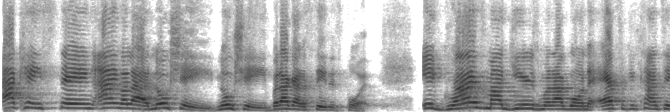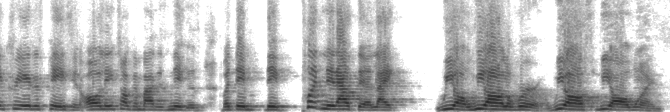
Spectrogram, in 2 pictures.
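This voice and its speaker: Woman hosting a live, chatty and animated, kinda high voice. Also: a little fast. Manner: chatty, animated, reads out viewer super chats. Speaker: livestream host. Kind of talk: casual livestream reaction chat.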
